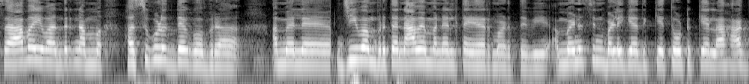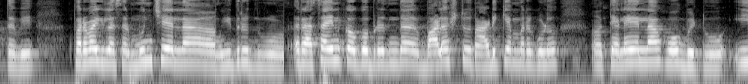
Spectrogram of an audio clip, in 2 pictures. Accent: Guddahalli, Karnataka, India; ನಮ್ಮದು ಇದು ಗುಡ್ಡಳ್ಳಿನೇ ಸರ್, ಪಕ್ಕದ ಮನೆಯಲ್ಲೇ ಆಗಿರೋದು.

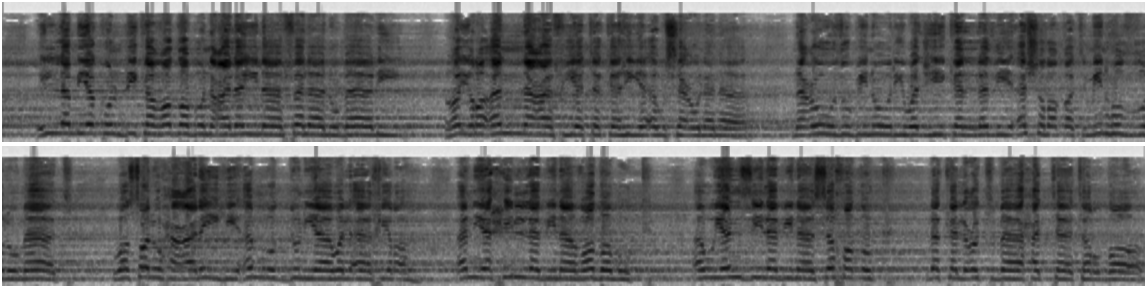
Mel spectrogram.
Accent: Algeria; اللهم احفظ بلدنا الجزائر من كل فتنة

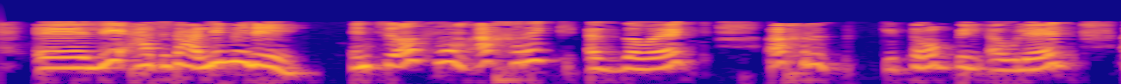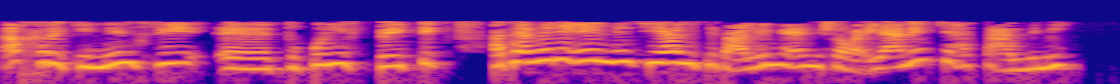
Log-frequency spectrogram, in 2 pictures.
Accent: Egypt; سواء في وجه بحري او وجه قبلي مثلا عندنا في مصر

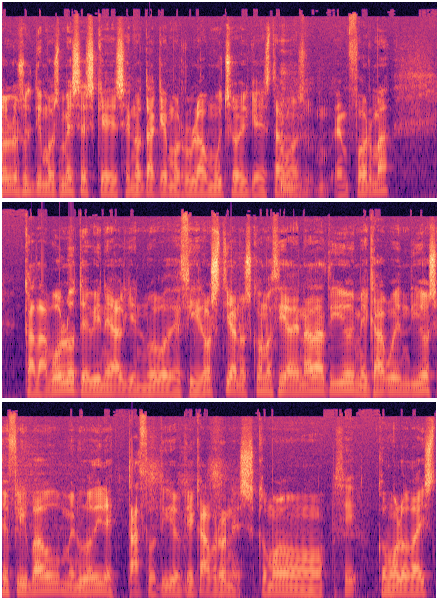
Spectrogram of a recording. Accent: San Sebastián, Basque Country, Spain; La verdad que sí que soy de Donosti.

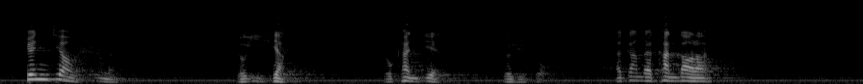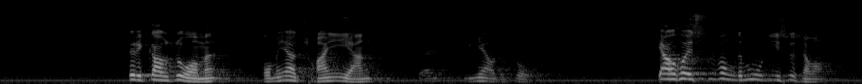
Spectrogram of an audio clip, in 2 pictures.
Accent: China; 我要告诉各位，我们中国人真了不起哈

